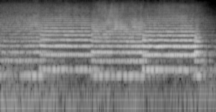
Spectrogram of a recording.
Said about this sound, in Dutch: Groninger Brandweer komt ter plaatse met de hoogwerker en een schuimblusvoertuig. Een voertuig dat water kan winnen op grote afstand.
